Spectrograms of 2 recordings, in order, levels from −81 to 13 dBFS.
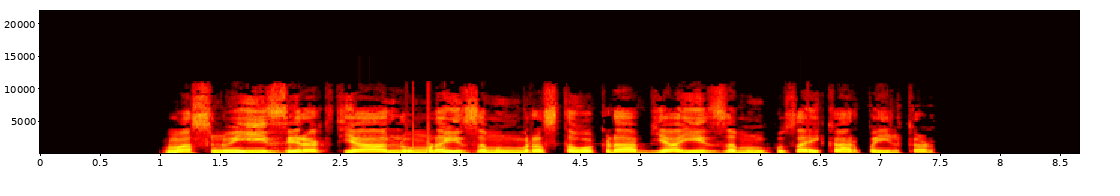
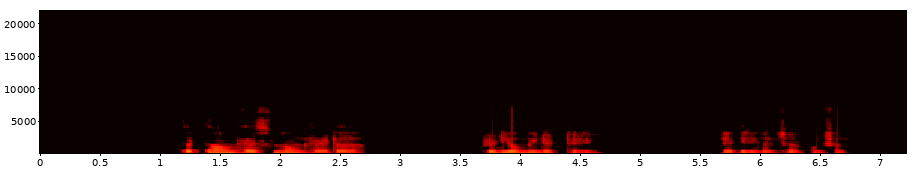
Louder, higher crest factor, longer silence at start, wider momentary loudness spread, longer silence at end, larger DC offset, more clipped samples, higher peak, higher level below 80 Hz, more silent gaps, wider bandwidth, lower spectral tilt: first, -14 LUFS vs -43 LUFS; second, 14 dB vs 22 dB; second, 1.05 s vs 1.2 s; second, 7 LU vs 12 LU; first, 1.2 s vs 0.5 s; neither; neither; first, 0 dBFS vs -24 dBFS; first, -52 dBFS vs -78 dBFS; second, none vs 1.33-1.37 s, 2.72-3.68 s, 4.31-4.37 s, 4.69-5.66 s, 6.37-6.42 s; first, 11.5 kHz vs 7.4 kHz; about the same, -5 dB/octave vs -6 dB/octave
